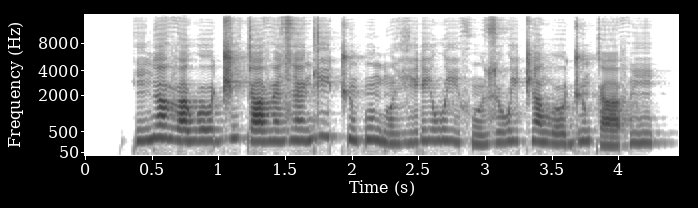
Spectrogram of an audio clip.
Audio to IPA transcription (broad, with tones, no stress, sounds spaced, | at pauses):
k ĩ˨˦ ɡ ã˦ v a˧ w oː˧ d͡ʒ i˦ ɡ aː˧ v ɛ̃˧ z ɛ̃˧ ɡ iː˦ t͡ʃ ũ˦˨ p ũ˦ ɡʷ ĩ˨ ɣ i˨˦ ɾ i˦ w iː˦˨ f ũ˨ z u˧ w i˦ t͡ʃ ã˦ w oː˧ d͡ʒ ũ˦ k aː˨ f ĩ˦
